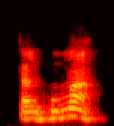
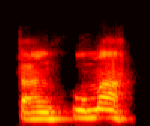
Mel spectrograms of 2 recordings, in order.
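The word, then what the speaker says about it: Tanhuma: Y están esas dos colecciones que les mencioné, la Midrash Rabbah y la Midrash Tanhumá, o como la quieran pronunciar, pero con J, una J muy suave, la pronuncian ellos.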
